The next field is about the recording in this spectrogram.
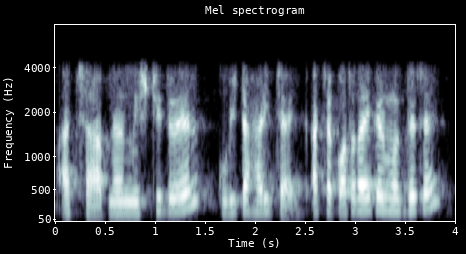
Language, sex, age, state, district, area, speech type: Bengali, male, 30-45, West Bengal, Purulia, urban, conversation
